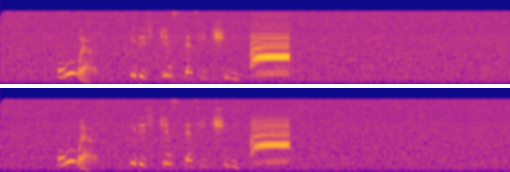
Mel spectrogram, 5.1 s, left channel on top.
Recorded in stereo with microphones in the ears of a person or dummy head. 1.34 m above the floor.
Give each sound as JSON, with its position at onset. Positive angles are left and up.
{"t": 0.6, "sound": "a woman speaking", "side_deg": 0}
{"t": 2.5, "sound": "an alarm", "side_deg": 25}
